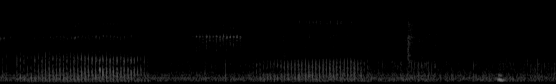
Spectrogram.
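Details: Orange tabby cat Merlin purring in a quiet room, low buzzing rumble in two long breath-length swells, then a softer pause and a brief click near the end.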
